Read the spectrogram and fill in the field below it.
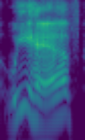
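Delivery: high, loud, slow proud reveal; excited announcement. Real, not acted. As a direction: announce it like a coup. Announcing the big guest.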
